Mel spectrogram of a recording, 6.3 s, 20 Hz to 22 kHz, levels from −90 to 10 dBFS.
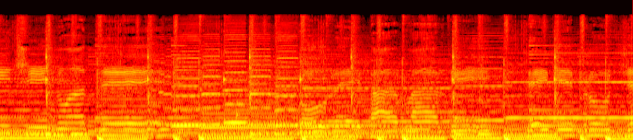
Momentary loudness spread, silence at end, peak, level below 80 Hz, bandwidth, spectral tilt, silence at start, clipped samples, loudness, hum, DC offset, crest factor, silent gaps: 2 LU; 0 s; -2 dBFS; -24 dBFS; 14 kHz; -5.5 dB/octave; 0 s; under 0.1%; -17 LUFS; none; under 0.1%; 16 dB; none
